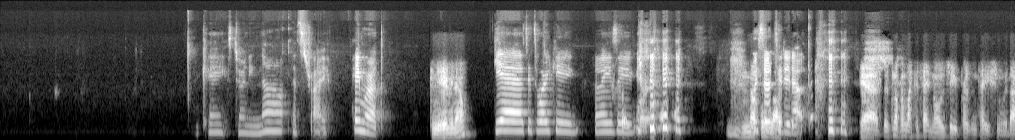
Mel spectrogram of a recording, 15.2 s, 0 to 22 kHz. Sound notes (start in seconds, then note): 9.4 laughter; 12.2 laughter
